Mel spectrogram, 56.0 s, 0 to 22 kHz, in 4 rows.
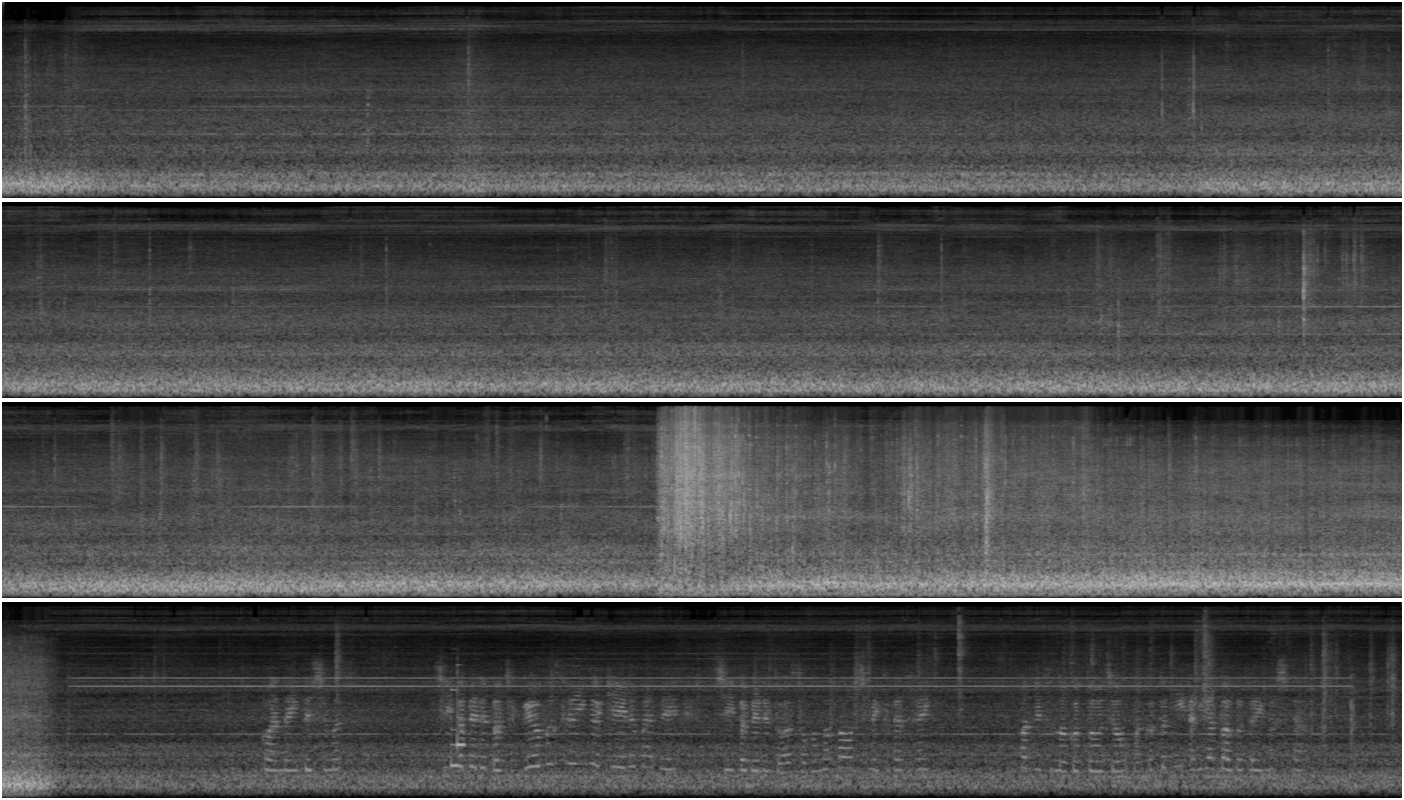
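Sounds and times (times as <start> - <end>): airliner cabin engine rumble: 0.0 - 42.6.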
